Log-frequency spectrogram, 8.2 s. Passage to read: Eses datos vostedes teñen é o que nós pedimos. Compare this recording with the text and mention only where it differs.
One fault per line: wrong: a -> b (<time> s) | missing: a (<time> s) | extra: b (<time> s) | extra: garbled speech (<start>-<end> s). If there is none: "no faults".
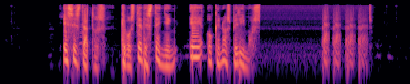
extra: que (2.4 s)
